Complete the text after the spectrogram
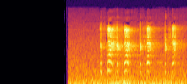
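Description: A baby squeals and babbles loudly close by.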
